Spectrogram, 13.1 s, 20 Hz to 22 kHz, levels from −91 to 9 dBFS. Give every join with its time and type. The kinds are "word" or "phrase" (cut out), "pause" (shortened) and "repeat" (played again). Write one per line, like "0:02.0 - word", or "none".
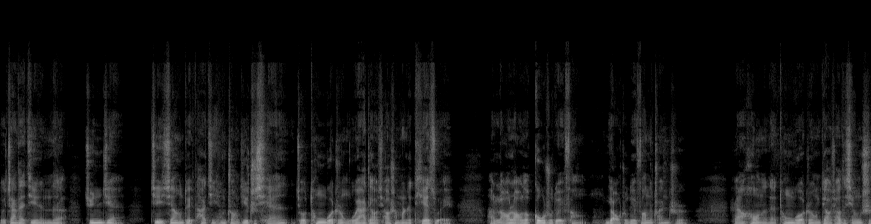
none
